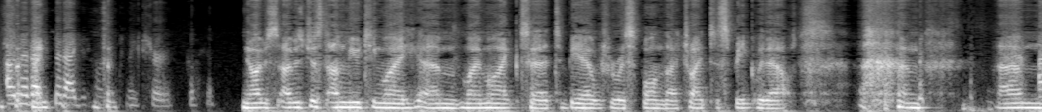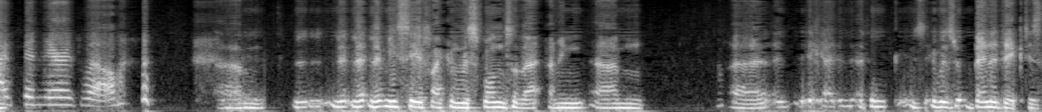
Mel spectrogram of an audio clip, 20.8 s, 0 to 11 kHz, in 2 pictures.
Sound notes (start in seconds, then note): 12.6 chuckle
